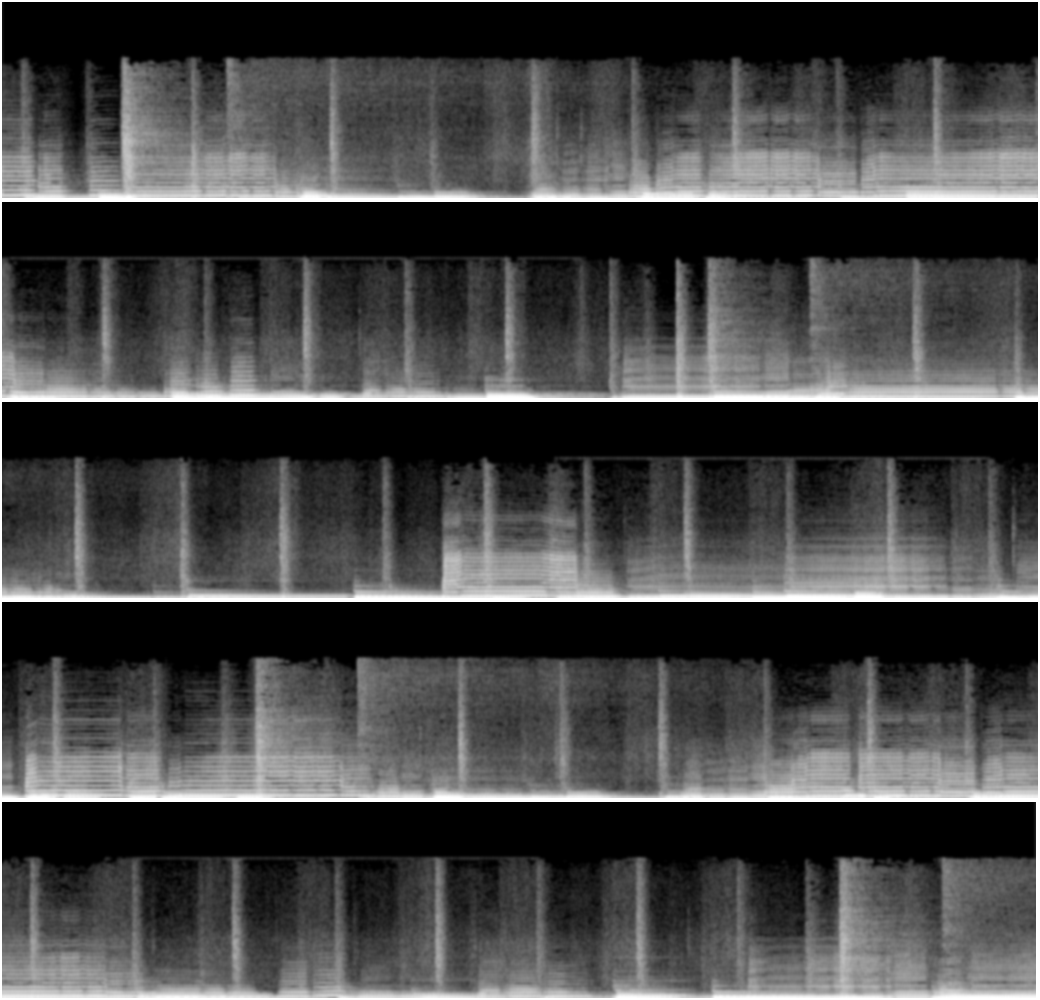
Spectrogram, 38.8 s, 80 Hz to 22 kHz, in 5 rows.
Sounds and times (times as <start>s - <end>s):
Music: 0.0s - 38.8s.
